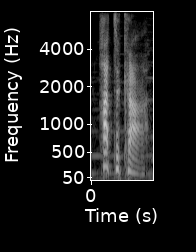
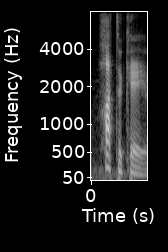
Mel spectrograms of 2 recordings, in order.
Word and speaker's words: Hatake: Kakashi. Hataka. Hateka. God dang it. I can't say it. Shit. Yo, okay. No. Yo. I butchered that, okay? I'm sorry. It's Kakashi Hatake, right? Hatake. Kakashi Hatake.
